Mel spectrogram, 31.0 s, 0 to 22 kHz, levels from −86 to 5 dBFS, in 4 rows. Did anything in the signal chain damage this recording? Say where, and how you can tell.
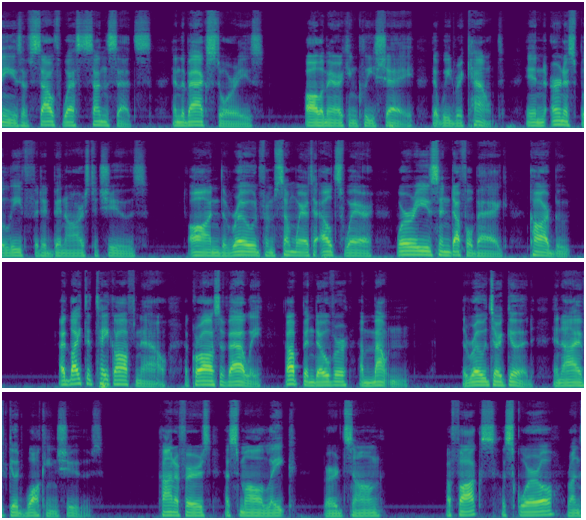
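Yes. At 1.02 s, just before "sunsets and the backstories", and at 6.02 s, 18.41 s and 29.68 s, the sound jumps forward with no gap. These are most likely dropped buffers (overrun) at the driver or buffer stage: capture samples went unread before being overwritten, so the two sides join directly. About 40 ms goes at the first point and about 20 ms at the others. The missing silence is what separates this from a network dropout or a muted gap.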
